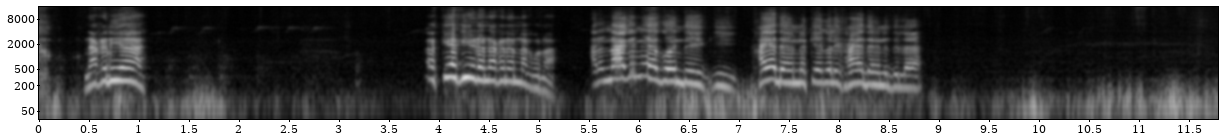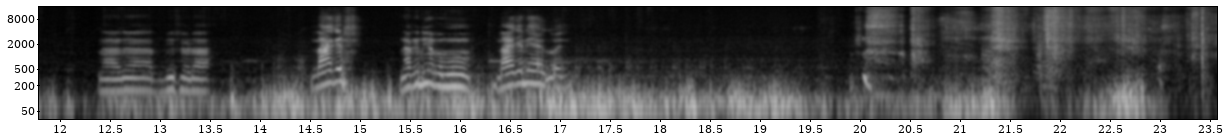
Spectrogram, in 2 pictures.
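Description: Hands crumble and rub dry soil.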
